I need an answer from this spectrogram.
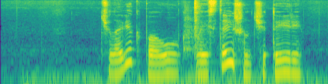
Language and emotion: Russian, sad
